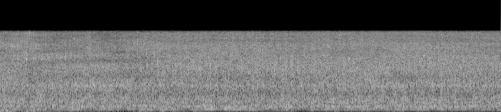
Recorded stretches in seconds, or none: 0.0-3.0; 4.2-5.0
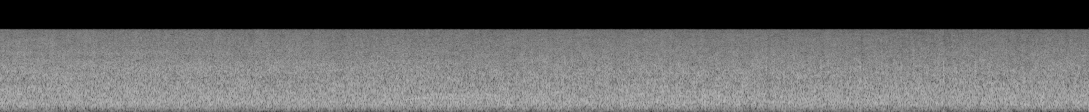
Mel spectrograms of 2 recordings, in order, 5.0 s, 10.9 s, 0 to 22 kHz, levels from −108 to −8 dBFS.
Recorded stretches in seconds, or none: 0.9-2.7; 3.4-5.0; 8.8-9.8

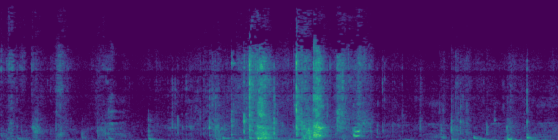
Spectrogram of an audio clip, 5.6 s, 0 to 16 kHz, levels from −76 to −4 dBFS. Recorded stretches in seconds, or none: 0.0-5.6

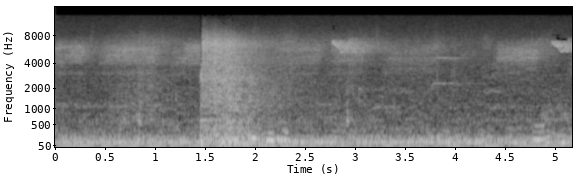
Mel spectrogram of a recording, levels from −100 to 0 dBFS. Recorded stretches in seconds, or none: 0.0-5.2

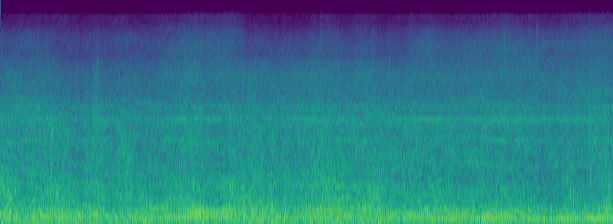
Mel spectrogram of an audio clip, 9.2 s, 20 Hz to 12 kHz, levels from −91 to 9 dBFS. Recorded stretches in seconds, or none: 0.6-1.0; 1.7-2.2; 4.1-5.0; 7.3-9.2

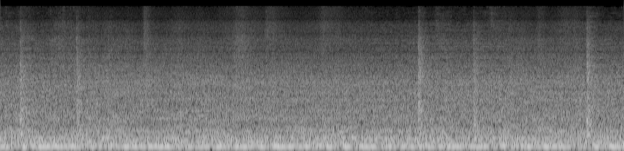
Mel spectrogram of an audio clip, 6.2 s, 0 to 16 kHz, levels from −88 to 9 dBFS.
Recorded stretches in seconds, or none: 0.0-0.9; 3.7-5.1; 5.8-6.2

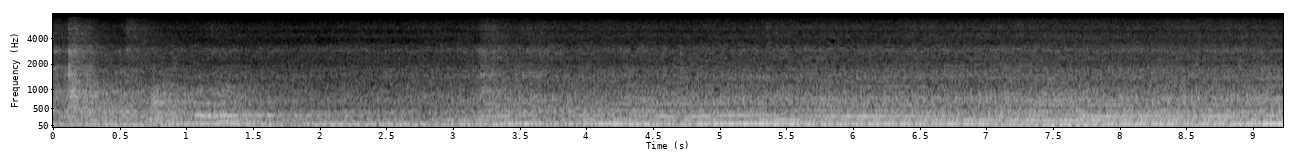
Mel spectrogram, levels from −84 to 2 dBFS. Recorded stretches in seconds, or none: 4.5-7.1

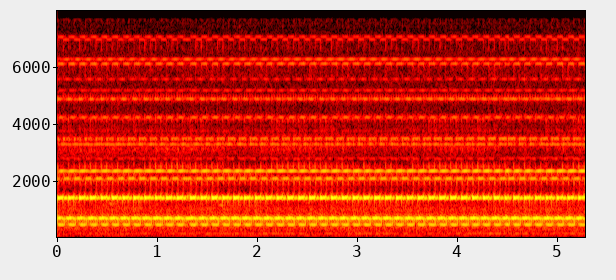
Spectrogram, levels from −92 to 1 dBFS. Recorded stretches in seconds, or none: 0.0-5.3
